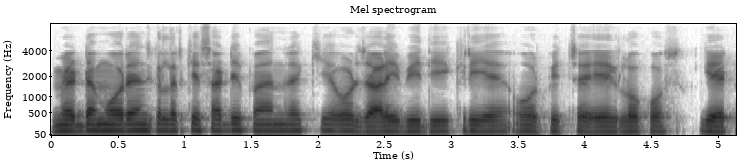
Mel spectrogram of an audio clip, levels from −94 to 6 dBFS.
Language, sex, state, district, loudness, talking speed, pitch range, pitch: Marwari, male, Rajasthan, Nagaur, -16 LUFS, 245 wpm, 100-115 Hz, 110 Hz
